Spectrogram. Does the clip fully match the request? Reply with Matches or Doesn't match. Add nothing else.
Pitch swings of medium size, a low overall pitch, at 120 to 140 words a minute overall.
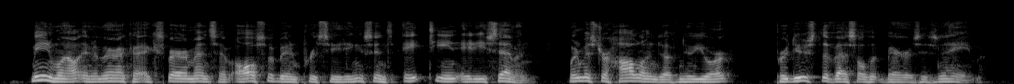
Matches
